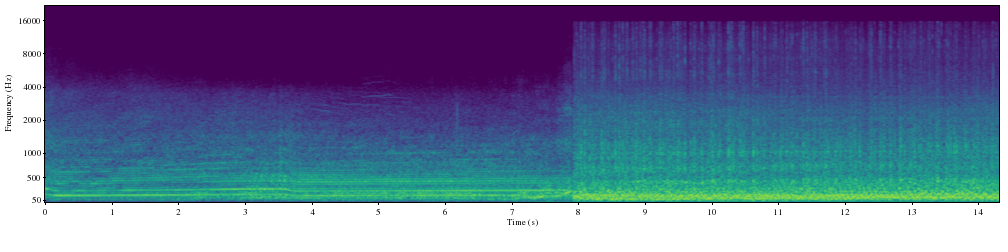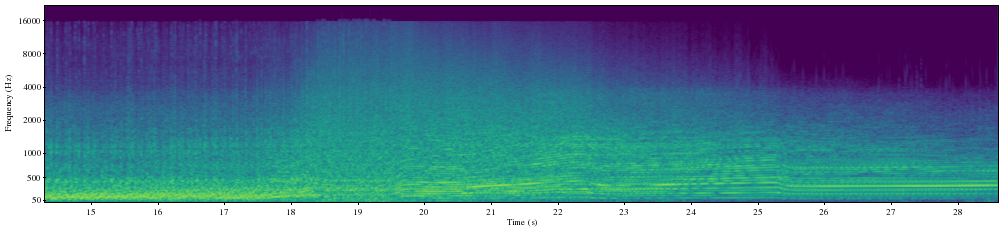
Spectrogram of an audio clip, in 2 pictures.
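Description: Drag-racing car engines at full throttle. First a car pulls away down the strip, its engine pitch dropping at a gear change. About eight seconds in it gives way to a much louder, noisier close-up engine, and later the engine pitch climbs as a car revs and accelerates, settling into a steadier engine note near the end.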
